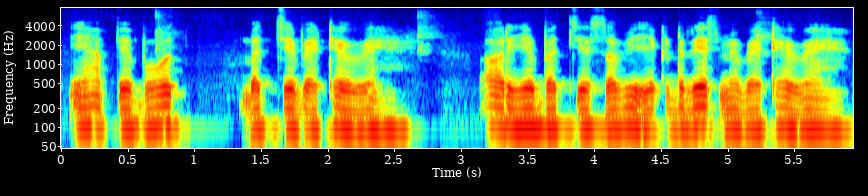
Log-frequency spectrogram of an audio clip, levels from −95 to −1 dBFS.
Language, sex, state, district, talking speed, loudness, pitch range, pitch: Hindi, male, Jharkhand, Palamu, 170 wpm, -18 LUFS, 95-100 Hz, 100 Hz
